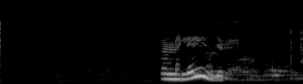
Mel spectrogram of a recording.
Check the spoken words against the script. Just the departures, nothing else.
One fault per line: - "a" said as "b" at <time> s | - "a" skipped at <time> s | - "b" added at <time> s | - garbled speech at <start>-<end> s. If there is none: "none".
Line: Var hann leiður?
none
